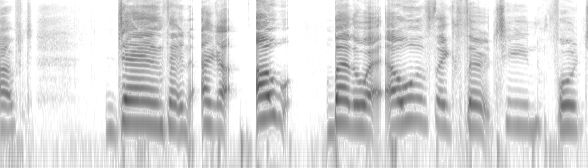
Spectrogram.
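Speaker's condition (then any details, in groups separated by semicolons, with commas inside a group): Cerebral palsy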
